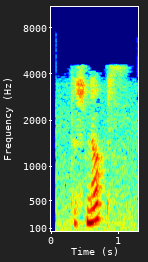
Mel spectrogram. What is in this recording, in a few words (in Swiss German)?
"schnaps", alsace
